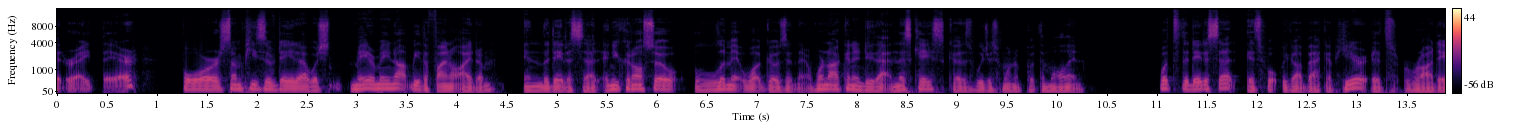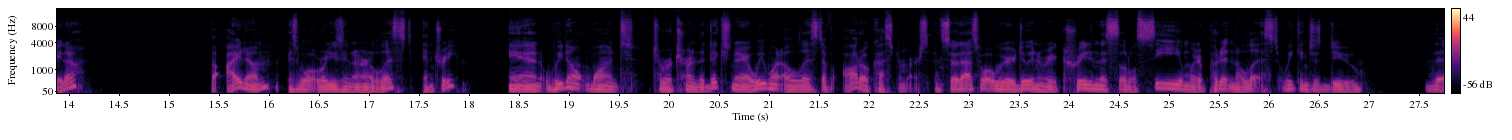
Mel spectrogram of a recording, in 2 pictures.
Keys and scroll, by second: 14.3 Return.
